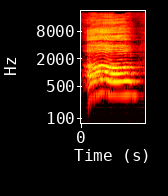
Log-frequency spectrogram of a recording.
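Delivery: hammed-up aha for kids; mock discovery. Shown as a demonstration. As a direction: act surprised to spot the E. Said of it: "the first thing I wanna tell myself is".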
